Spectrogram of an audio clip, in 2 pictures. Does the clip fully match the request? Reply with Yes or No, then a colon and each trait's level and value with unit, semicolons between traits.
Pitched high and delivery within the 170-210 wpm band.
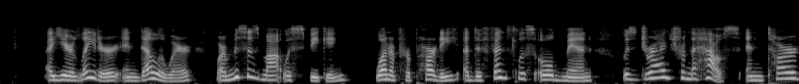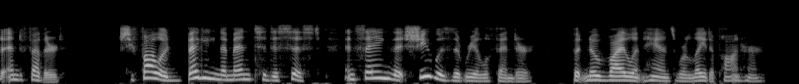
Yes: high, 200 Hz; average, 190 wpm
